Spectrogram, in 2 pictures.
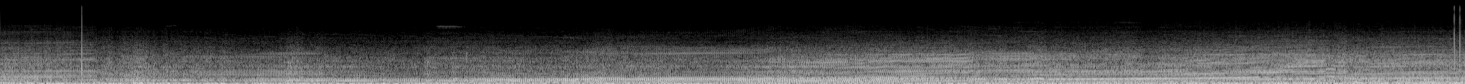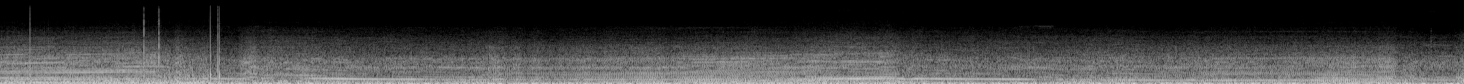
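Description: TVS Apache RR310's single-cylinder engine revving hard under a fast ride, its pitch rising and falling again and again as it accelerates and backs off, over wind rush.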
